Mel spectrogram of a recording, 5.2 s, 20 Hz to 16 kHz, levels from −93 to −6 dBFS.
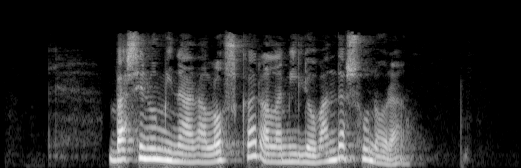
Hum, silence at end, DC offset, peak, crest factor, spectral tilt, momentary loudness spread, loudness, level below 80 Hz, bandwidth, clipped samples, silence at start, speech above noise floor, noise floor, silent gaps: none; 1.1 s; under 0.1%; -2 dBFS; 20 dB; -6 dB/octave; 8 LU; -19 LUFS; -60 dBFS; 8 kHz; under 0.1%; 1.1 s; 58 dB; -77 dBFS; none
